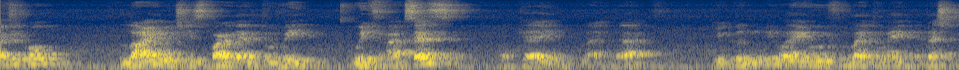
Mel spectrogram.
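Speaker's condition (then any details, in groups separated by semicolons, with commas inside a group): No condition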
